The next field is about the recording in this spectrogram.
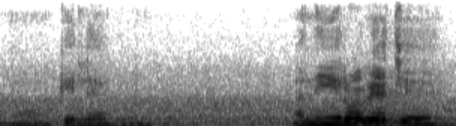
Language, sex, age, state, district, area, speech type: Goan Konkani, female, 45-60, Goa, Murmgao, rural, spontaneous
